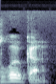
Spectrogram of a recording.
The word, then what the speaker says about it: LHUCA: There's the Louise Hopkins Underwood Center for the Arts, or what's often referred to as LUCA. It's spelled LHUCA, pronounced Luca.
